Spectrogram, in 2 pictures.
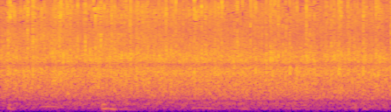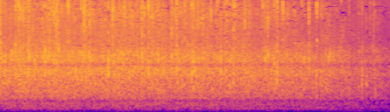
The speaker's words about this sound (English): And that's Jancis Robinson. I think they deserve a round of applause just to get us going.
